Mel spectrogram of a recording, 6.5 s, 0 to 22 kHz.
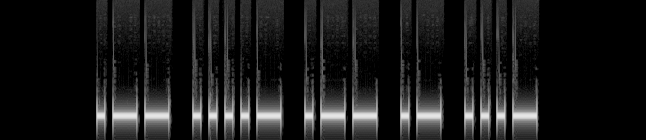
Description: Morse code, heard as a keyed tone, about 15 wpm, 700 Hz. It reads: W4WAV
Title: USA Call Signs - 5 Characters - Repeated 2x - 15wpm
